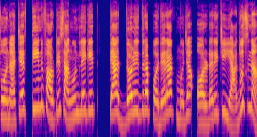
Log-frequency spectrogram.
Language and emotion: Goan Konkani, angry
